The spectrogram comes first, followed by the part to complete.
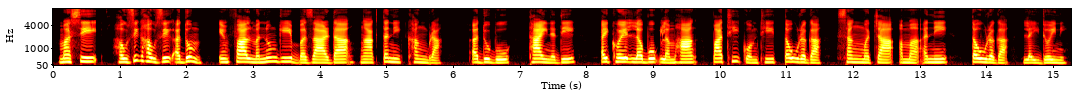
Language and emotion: Manipuri, neutral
